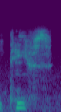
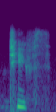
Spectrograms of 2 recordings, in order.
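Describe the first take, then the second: First: Whisper. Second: Said in the usual way. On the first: Shown as a demonstration. Whispering a made-up word.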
